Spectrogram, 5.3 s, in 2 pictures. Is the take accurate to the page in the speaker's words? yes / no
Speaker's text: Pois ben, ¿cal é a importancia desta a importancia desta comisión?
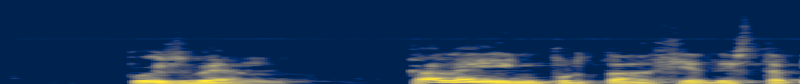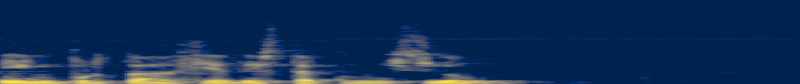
yes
